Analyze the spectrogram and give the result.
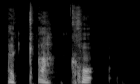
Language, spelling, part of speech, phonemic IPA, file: Navajo, akʼahkǫʼ, noun, /ʔɑ̀kʼɑ̀hkʰõ̀ʔ/, Nv-akʼahkǫʼ.ogg
- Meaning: 1. petroleum, oil 2. motor oil 3. kerosene 4. oil lamp 5. candle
